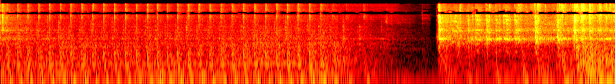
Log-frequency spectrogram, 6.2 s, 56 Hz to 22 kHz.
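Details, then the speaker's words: Polaris Ranger 500 side-by-side, reportedly sitting since 2020, air filter put back in; slow, uneven cranking churn with a wet rushing hiss, pause, more cranking; water ingestion, with the exhaust full of water. "the hell was that sound like a bunch of water russan holy the exhaust is full of water that's what that water rushing sound is"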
